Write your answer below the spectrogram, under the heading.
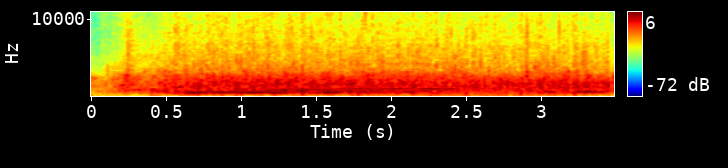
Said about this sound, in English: Round of applause for all our storytellers.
